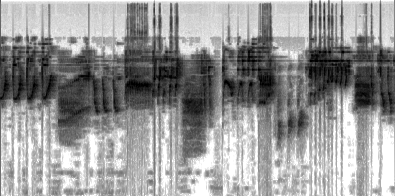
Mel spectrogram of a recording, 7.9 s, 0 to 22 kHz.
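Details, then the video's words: Asian pied starling (jalak suren) from Indonesia, sung in 2022 as a gacor masteran, a vigorous tutor recording: a dense, nonstop run of varied notes, with clear rising whistles, fast buzzy trills and harsh chattering bursts that switch pitch every second or so. "Kicau burung jalak suren |Burung kicau jalak suren masteran|jalak uren gacor 2022"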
